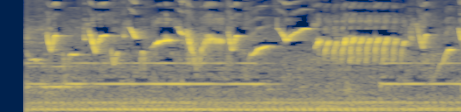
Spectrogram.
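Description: A canary sings a lively, varied song of high whistled notes and quick slides, then a fast rolling trill, over a steady electrical hum.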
